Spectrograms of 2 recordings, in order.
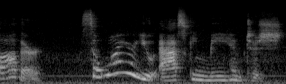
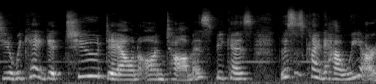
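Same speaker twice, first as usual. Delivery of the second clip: ordinary talk, nothing marked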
